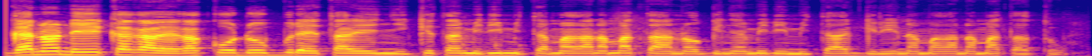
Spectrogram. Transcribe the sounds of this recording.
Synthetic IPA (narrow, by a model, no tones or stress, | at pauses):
ŋɡanɔneːkaɣawɛɣakoːdobuɾaetaɾeɲiketamiɾimitamaɣanamatanɔɡeɲamiɾimitaɡiɾinamaɣanamatato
